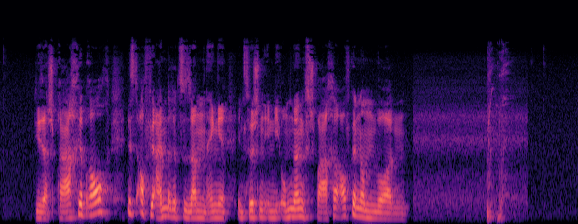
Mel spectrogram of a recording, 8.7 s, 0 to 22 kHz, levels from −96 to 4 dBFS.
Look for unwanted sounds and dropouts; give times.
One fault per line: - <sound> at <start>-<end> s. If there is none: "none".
- thud at 7.3-7.8 s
